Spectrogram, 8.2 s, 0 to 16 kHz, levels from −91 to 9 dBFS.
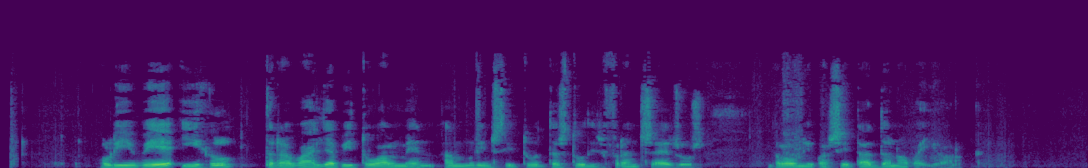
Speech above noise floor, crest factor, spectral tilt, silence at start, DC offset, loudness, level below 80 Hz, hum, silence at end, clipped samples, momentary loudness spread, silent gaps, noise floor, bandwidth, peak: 44 dB; 20 dB; -6 dB/octave; 0.1 s; under 0.1%; -30 LUFS; -60 dBFS; none; 1 s; under 0.1%; 12 LU; none; -74 dBFS; 11 kHz; -10 dBFS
